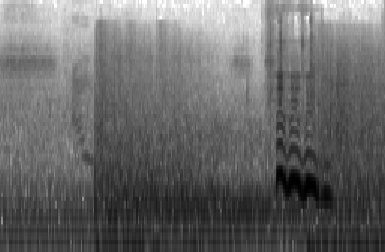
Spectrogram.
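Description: An explosion booms, then fire roars.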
